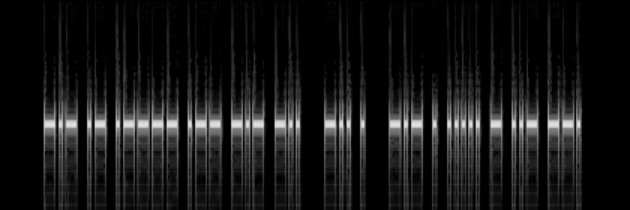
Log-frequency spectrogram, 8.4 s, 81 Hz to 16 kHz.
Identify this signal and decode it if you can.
Morse code, heard as a keyed tone, about 25 wpm, 700 Hz. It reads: KA1WKD DE KE5TUG
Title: USA Callsign DE Callsign - 6 Characters - 25wpm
